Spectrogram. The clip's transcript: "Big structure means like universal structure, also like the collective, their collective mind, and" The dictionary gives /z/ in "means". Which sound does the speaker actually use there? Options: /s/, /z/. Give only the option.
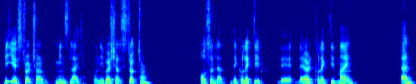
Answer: /s/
